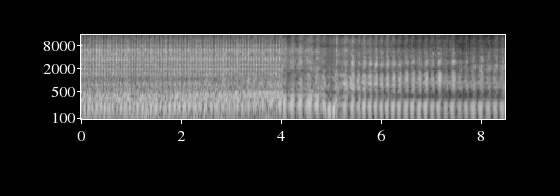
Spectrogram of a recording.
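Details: Yerf Dog 150cc shifter kart on test drive: single-cylinder revs hard with flat raspy buzz sagging and surging with throttle; running lean.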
